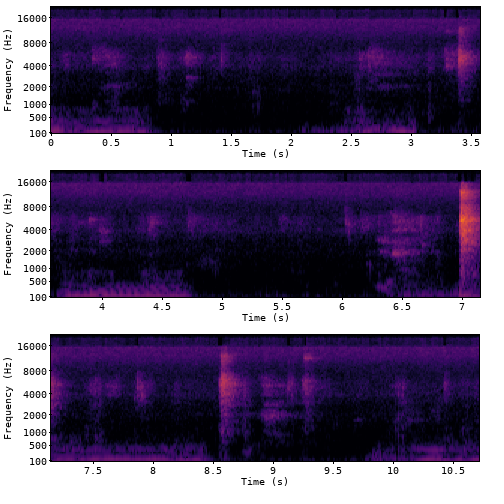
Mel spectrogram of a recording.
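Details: Snores from Tamirchik, a sleeping Nubian billy goat in the stable: deep, growly, droning inhalations of one to two seconds, repeated at uneven intervals, with faint knocks and rustles between them.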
